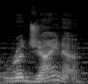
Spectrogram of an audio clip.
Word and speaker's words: Regina: Also noteworthy, we captured Regina.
